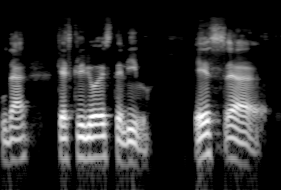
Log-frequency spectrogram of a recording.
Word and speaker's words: Judá: verso por verso, porque el libro de Judas o Judá, como se dice, se pronuncia en el antiguo griego y el hebreo, Judá.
